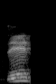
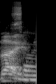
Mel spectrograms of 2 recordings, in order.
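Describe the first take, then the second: First: The vowel sounds like 'ay'. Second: The vowel sounds like 'eye'. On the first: The speaker calls it wrong. "जेड नहीं" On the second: The speaker calls it right. "नहीं जाइड"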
